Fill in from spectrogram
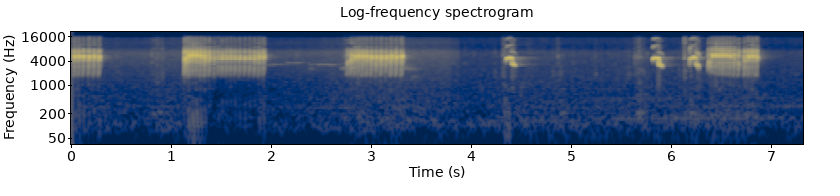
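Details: Javan tesia delivering its 'tembakan' song bursts: very high, buzzy, rapidly pulsed trills lasting under a second, separated by pauses, with a few thin sharp chip notes in between. The background is otherwise quiet.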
